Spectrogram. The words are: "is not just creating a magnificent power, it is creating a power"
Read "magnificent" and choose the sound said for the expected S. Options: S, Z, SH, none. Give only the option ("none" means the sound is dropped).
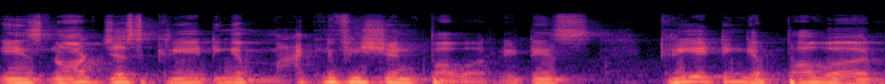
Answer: SH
